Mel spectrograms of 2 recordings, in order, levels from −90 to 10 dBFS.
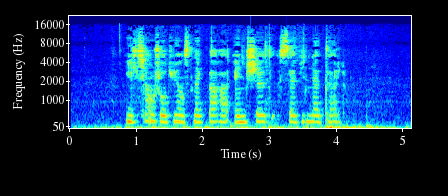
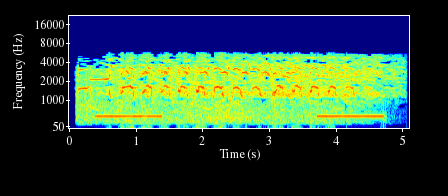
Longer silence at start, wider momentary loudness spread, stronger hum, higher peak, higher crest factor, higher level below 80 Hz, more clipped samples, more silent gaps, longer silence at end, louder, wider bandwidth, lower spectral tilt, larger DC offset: about the same, 0.05 s vs 0.1 s; first, 13 LU vs 7 LU; neither; about the same, 0 dBFS vs 0 dBFS; first, 22 dB vs 8 dB; first, -40 dBFS vs -48 dBFS; second, under 0.1% vs 1%; neither; about the same, 0.05 s vs 0.05 s; second, -18 LUFS vs -6 LUFS; first, 16.5 kHz vs 6 kHz; about the same, -1 dB/octave vs -1.5 dB/octave; neither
